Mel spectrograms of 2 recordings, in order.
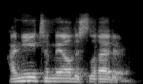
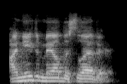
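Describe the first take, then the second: First: The sentence is said slowly, with full to. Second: The sentence is said quickly, with reduced to. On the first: "So I'll say it a little bit more slowly" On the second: "If I say it very quickly"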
